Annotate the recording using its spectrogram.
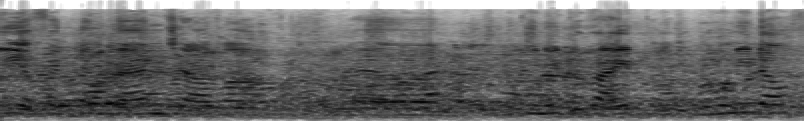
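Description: A woman talking over the steady chatter of a crowd in a large hall.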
